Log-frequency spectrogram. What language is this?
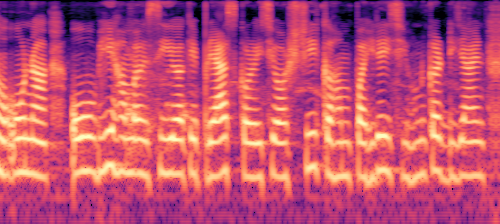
Maithili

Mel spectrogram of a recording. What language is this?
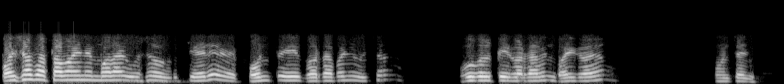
Nepali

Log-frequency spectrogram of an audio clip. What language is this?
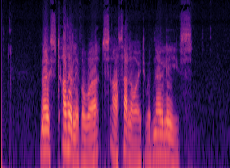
English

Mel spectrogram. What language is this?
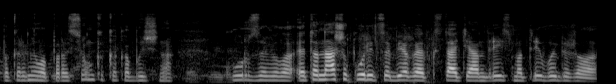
Russian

